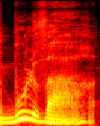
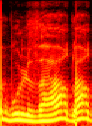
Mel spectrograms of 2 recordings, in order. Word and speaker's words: boulevard: bien vous écrivez bien boulevard donc n'oubliez pas B O U l e V a r d un boulevard le D final n'est pas prononcé et puis finalement côté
